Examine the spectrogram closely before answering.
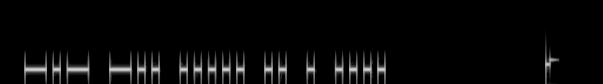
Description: Morse code, heard as a keyed tone, about 17 wpm, 700 Hz. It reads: KD5IEH
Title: USA Call Signs Repeated 2x 17wpm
